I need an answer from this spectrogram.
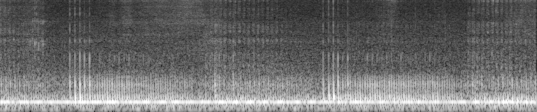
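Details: Kitten purring hard while being brushed indoors; a low, continuous rumbling purr runs under soft scratchy brush strokes that come roughly every second or two, with a steady faint electrical hum in the background.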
